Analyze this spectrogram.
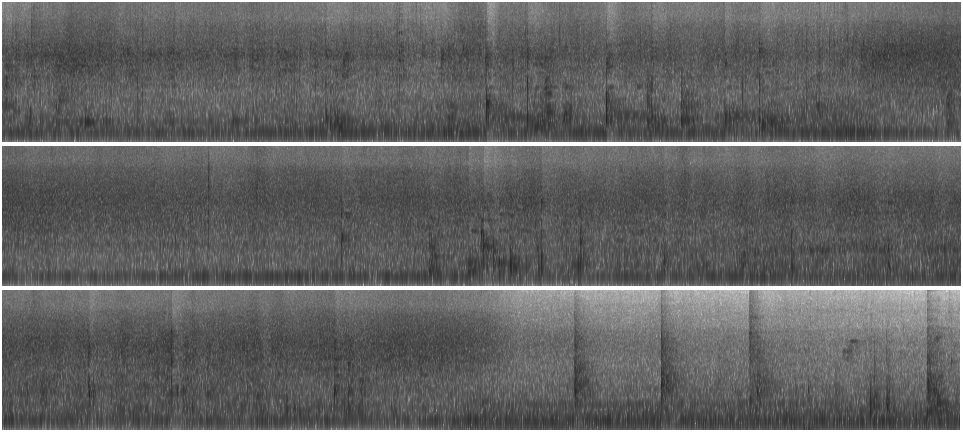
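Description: Wok stir-frying over a high gas flame: a metal ladle scraping and clanking against the wok while garlic, chilies and deep-fried lobster pieces sizzle. The sizzle grows louder about a third of the way in and dies away near the end, leaving a few sharp clinks of the ladle.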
